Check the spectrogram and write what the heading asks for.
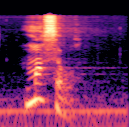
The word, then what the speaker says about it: muscle: C is not pronounced in the ending SCLE. muscle, Silent D.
